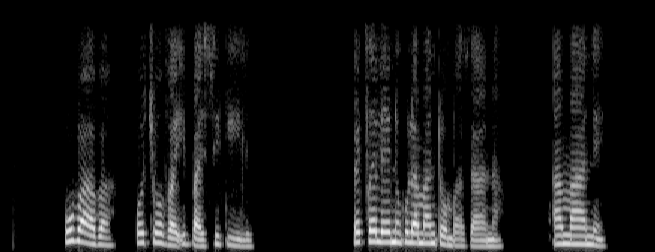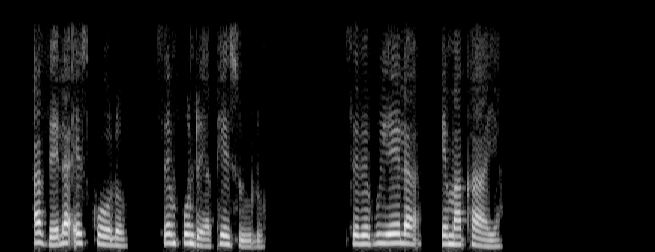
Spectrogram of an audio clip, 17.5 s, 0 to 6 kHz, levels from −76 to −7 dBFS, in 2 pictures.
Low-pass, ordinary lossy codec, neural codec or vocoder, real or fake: 5.4 kHz; MP3, 48 kbps; none; real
